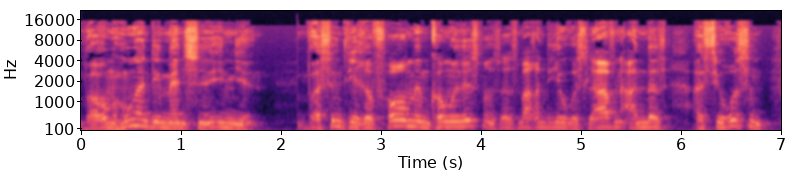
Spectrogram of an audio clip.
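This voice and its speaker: A man with a fairly high pitch has a dark, mellow tone. He speaks at a moderate pace with ordinary pitch variation. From Germany. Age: 80s+. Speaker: professor and agrarian scholar. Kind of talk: interview, life story. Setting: at his home.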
